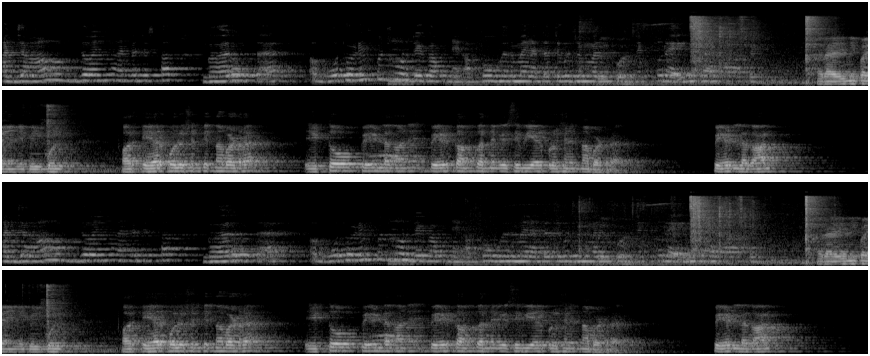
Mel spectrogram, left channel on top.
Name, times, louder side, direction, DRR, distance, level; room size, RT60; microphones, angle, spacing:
voice 1, 0.0-1.7 2.0-2.8 3.1-7.6 12.3-13.2, left 1 dB, 30° left, 2 dB, 0.8 m, -35 dB
sound 1, 4.4-10.5, right 3 dB, 25° right, 0.6 m, -39 dB
voice 2, 6.0-6.3 8.1-9.3 9.9-11.2 11.7-14.8 15.8-16.3, left 2 dB, 15° left, 0 dB, 0.3 m, -28 dB
8.7 x 6.4 x 2.5 m, 1.1 s
head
